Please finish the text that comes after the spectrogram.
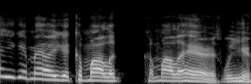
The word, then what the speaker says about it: Kamala: hear Cala because some people know how to pronounce her name why you get mad you get Kamala Kamala Harris when you hear Kamala Harris because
